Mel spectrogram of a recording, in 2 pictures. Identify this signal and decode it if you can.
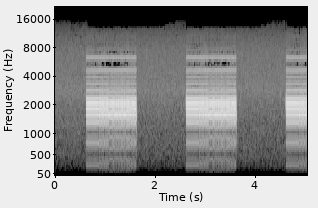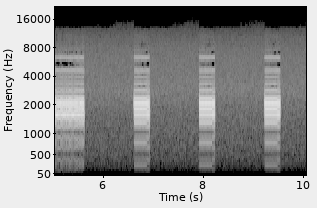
Emergency Alert System (SAME) tones (header bursts, then end-of-message bursts), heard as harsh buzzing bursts, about 520.83 baud.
